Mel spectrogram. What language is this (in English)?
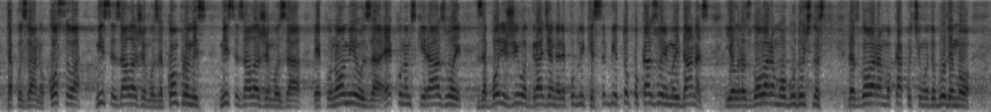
Serbian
